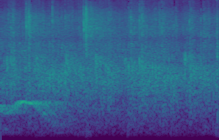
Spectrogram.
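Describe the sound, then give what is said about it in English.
Audience applause welcoming a panel, a dense, steady wash of clapping that holds evenly at a fairly loud level from start to finish. “why don't we give a very warm welcome to our five by five panel? Come on, give it up for them.”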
